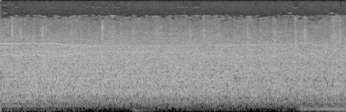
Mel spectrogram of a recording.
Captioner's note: crowd cheering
